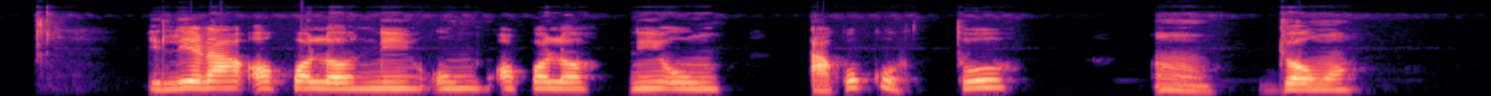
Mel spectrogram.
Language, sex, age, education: Yoruba, female, 46-60, tertiary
